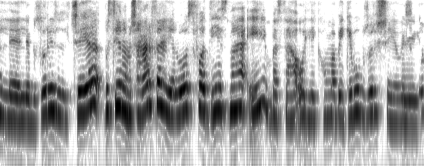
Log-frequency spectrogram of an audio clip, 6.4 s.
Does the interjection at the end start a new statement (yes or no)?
no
